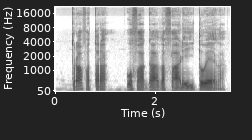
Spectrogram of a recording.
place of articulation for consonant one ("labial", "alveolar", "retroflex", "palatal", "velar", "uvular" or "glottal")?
alveolar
